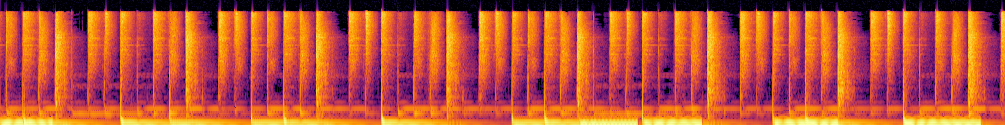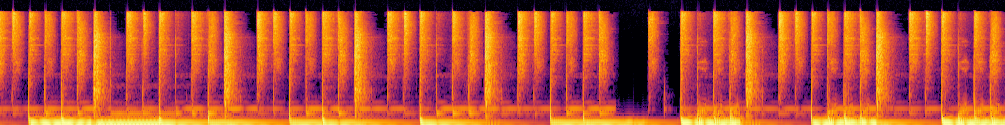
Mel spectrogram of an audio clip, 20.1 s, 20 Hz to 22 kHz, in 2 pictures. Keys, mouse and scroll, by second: 1.2 scroll down 1, 6.5 scroll up 1, 8.6-13.5 drag, 13.5 scroll up 1, 13.9 scroll down 1, 14.9-20.1 drag.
